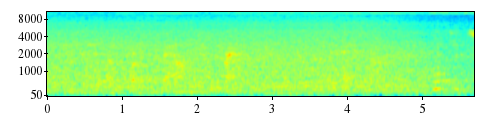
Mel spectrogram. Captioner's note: train engine whirring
